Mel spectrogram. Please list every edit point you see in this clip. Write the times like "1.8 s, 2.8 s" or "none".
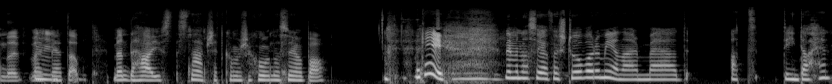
none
